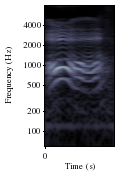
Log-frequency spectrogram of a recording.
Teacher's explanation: your tongue is going to be back and down a and you're going to be making it down here a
